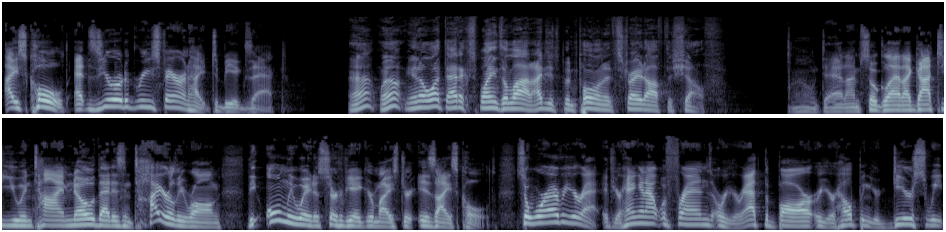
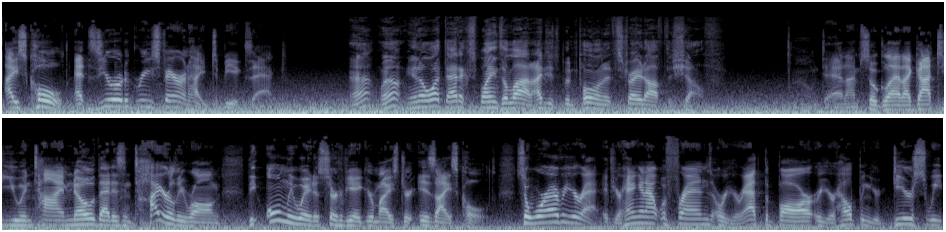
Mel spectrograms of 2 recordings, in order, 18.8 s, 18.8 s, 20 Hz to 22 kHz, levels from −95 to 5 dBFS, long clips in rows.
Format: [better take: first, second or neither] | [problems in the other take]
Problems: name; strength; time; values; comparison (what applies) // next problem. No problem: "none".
first | low rumble; faint; throughout; 20 dB below the speech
